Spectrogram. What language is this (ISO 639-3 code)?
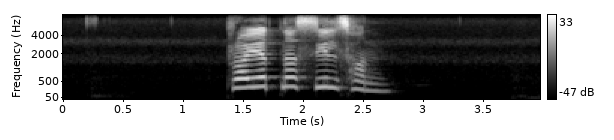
nep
